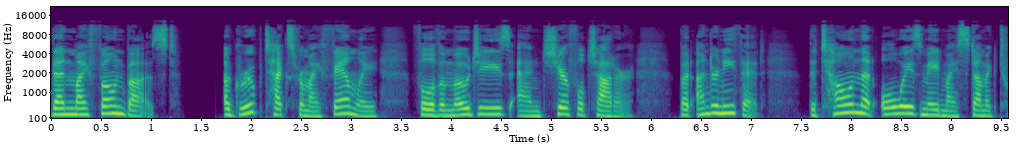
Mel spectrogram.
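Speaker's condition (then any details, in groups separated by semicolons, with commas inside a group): No condition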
